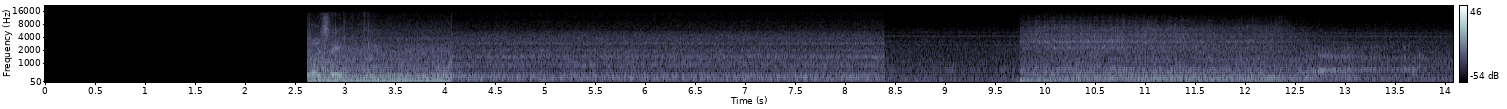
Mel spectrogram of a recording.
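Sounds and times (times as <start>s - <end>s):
car engine driving past: 9.8s - 13.8s.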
